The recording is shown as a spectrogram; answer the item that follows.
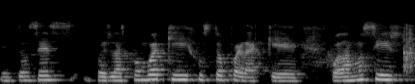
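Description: Over light background noise, a somewhat breathy woman speaks with fairly even intonation. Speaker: thanatologist and grief therapist; panelist. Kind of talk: webinar talk. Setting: video call. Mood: warm, supportive. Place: home room. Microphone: dropped connection; webcam.

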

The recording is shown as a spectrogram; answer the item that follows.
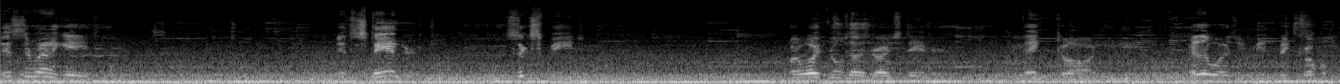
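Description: A man speaks with long, frequent pauses. Music plays in the background, and the sound is dry with no echo. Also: fairly slow pace. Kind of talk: casual vlog chat. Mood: hopeful, light. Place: car. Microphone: phone near.

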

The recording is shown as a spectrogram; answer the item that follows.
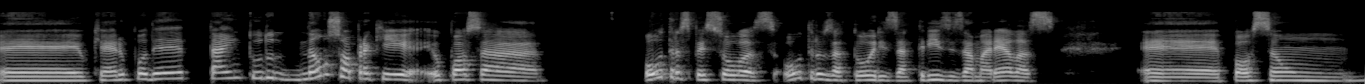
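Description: A woman talks at a very slow pace with lively intonation. The background is quiet. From Brazil. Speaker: actress. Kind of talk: interview. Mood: warm, reflective. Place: home room. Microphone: video call.

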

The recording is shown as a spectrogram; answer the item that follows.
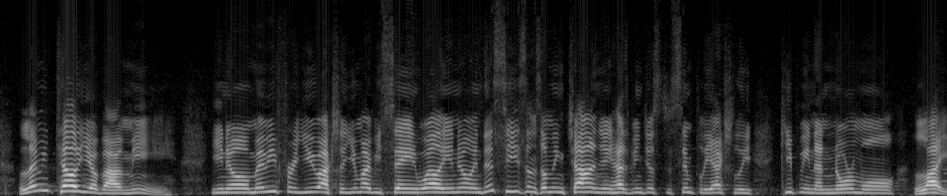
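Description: A man talks with a high-pitched voice. The background is quiet. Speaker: pastor. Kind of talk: sermon and prayer. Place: stage.

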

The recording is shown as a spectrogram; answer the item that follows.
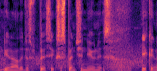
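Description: A man is heard over noticeable background noise, the sound dry with no echo. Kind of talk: casual walkaround commentary. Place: street. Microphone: phone near.

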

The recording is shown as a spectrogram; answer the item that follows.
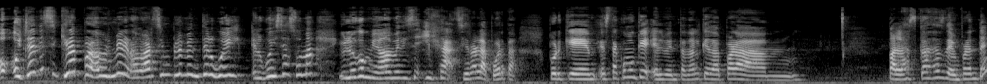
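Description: A woman's raised, projected voice in a Mexican accent, high-pitched, bright and sharp in tone, animated, with very wide pitch swings and a very fast pace. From Mexico. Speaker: social media creator. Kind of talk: casual chat. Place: home room. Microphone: phone near.

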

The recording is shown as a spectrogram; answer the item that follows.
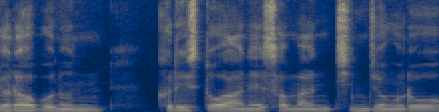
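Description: A man speaks at a medium pitch in a dark, mellow tone. His pace is very slow. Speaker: pastor, Bible reader. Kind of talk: Bible reading.

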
